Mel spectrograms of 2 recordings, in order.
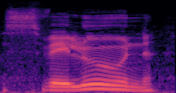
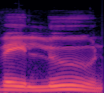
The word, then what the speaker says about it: Svyelun: i don't care we've got our sh our sveloone i didn't know it's pronounced veylun i like it i like this card so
